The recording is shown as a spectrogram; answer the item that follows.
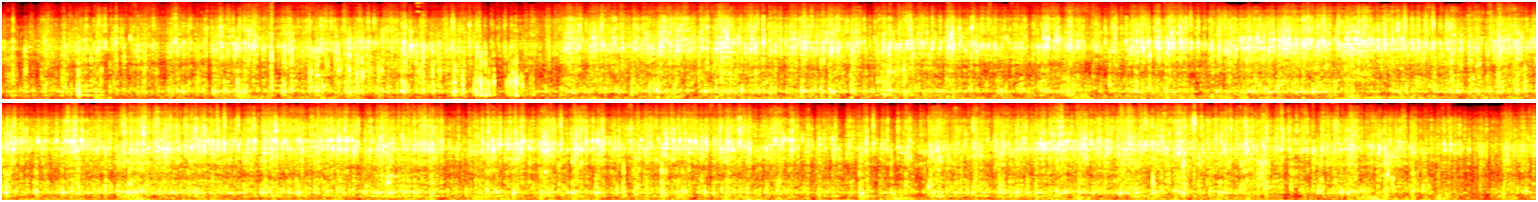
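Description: Mountain bike rolling down a rocky trail: a steady mechanical buzz with the bike rattling and clattering over the rocks throughout.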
